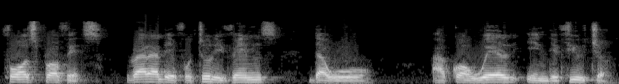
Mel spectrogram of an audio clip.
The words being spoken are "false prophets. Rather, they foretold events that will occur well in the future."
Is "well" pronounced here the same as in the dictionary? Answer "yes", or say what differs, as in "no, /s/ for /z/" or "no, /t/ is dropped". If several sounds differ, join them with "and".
yes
